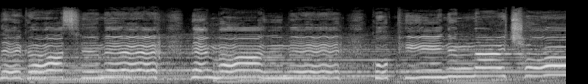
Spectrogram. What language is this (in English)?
Korean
